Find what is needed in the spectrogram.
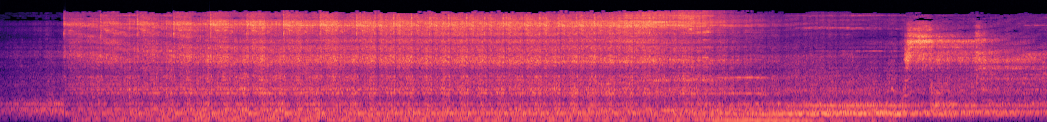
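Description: Loud live arena-concert sound: a dense, steady wash with a deep rumble that swells over the first two seconds and then holds. A low held note comes in near the end.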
